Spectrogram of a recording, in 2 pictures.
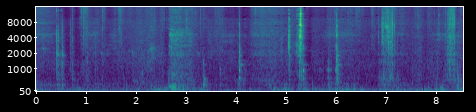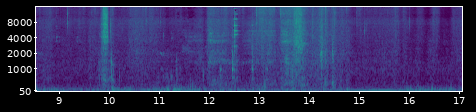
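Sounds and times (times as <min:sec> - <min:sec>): metallic clicks and knocks: 0:05.0 - 0:06.2
ratchet rasping: 0:05.0 - 0:08.6, 0:09.7 - 0:10.2.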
